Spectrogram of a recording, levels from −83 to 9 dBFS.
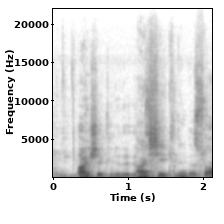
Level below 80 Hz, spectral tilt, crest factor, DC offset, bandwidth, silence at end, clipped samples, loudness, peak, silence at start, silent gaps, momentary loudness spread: -48 dBFS; -4.5 dB/octave; 18 dB; under 0.1%; over 20 kHz; 0 s; under 0.1%; -26 LUFS; -8 dBFS; 0 s; none; 8 LU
